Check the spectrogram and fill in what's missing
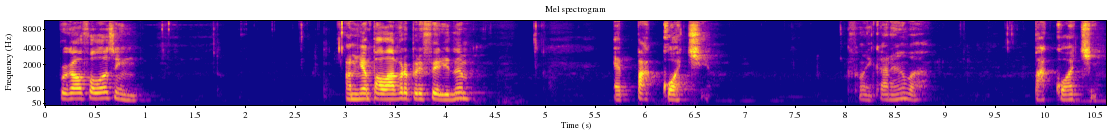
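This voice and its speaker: A young Brazilian man with a Brazilian Portuguese accent, hosting a solo podcast and rambling in a playful, mock-solemn way while eating fruit. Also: sits high. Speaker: podcast host.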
